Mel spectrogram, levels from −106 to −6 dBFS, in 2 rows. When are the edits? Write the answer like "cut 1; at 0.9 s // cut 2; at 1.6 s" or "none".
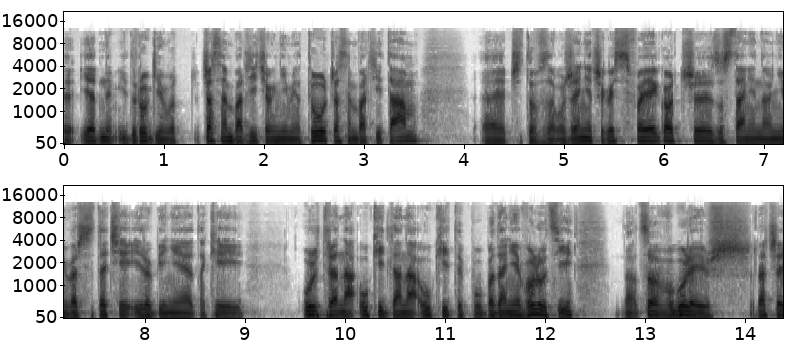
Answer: none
